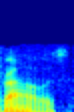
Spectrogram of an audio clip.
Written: Drowsed

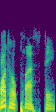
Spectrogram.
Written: Autoplasty

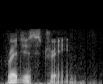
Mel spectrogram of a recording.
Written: Registry

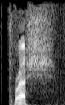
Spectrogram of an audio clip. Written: thrush

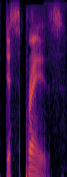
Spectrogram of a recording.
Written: Dispraised

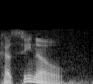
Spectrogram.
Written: Cassino

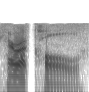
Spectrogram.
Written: Caracoled

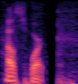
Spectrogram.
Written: Housework

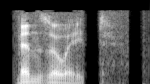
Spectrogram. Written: Benzoate

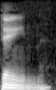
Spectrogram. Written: Dane

